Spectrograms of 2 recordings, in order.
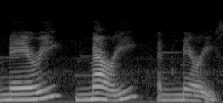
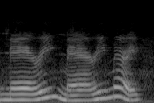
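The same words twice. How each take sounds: First: Long air in Mary, short A in marry, short E in last Mary; three distinct vowels. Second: Mary, Mary, Mary all sounding alike; American merged vowels. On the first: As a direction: separate Mary, marry and Mary clearly. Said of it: "So we've got the at and the e". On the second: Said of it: "long vowels in the American accent". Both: Shown as a demonstration.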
